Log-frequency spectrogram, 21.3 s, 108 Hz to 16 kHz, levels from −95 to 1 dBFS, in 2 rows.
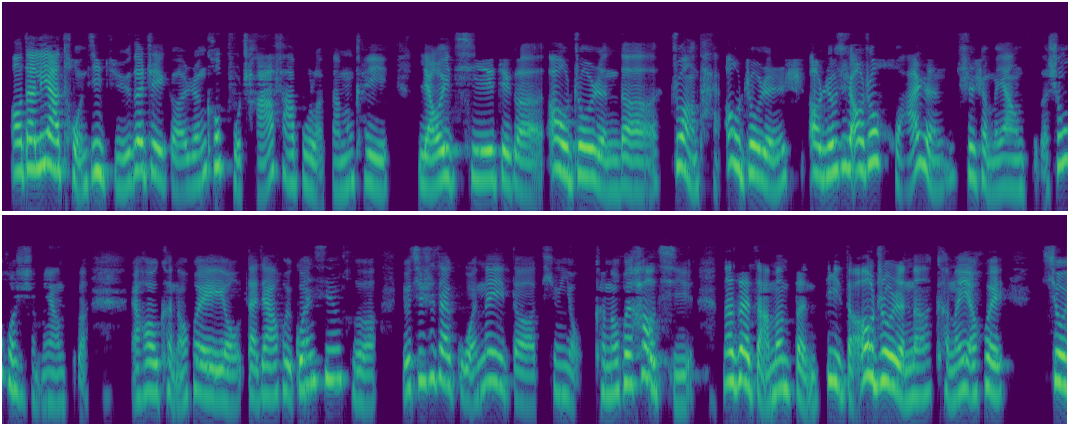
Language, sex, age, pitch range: Chinese, female, 20-39, 220-315 Hz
